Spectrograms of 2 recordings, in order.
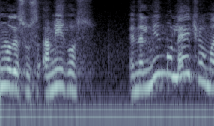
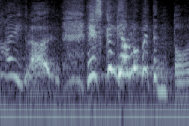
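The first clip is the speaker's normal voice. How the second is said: voz aguda de mujer que llora, a medias; mujer llorando imitada; 9 semitones higher than usual. Retold or imitated. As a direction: imita a la mujer entre lágrimas, voz alta. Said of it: "Y ella lloraba". (voz de mujer llorosa imitada, aguda)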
